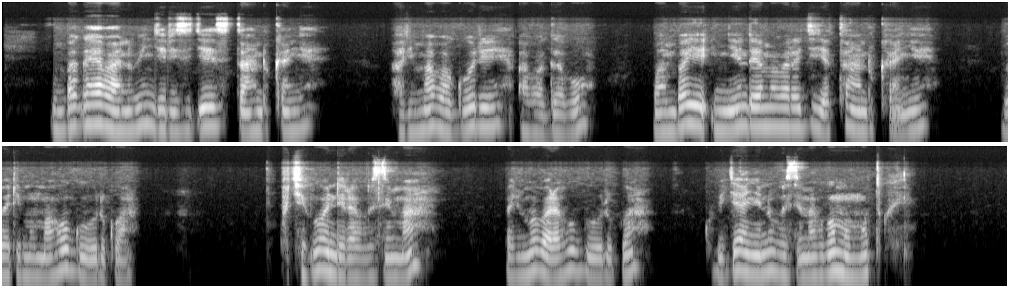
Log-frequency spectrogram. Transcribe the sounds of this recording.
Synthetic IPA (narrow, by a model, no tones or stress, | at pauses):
imbaɡajaβaːn̥huβiːɲɟe̞ɾiziɾɟejezitaːndukʰaɲe̞ | haɾimaβaɡo̞ɾe̞aβaɡaβo̞ | βaːmbaje̞ʔiɲe̞ːndajamaβaɾaɟijatʰaːndukʰa̰ɲe̞ | βaɾimumaɦuɡuɾɡwa | ku̥ciɡoːnde̞ɾaβuzima | βaɾimo̞βaɾaɦuɡuɾɡwa | kuβiɟaːɲe̞nuβuzimabɡo̞mumutwe̞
